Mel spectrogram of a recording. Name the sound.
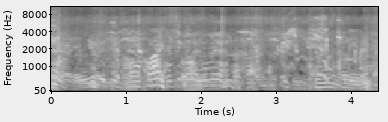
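chicken clucking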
